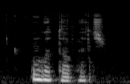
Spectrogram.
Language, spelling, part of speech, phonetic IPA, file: Polish, ugotować, verb, [ˌuɡɔˈtɔvat͡ɕ], LL-Q809 (pol)-ugotować.wav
